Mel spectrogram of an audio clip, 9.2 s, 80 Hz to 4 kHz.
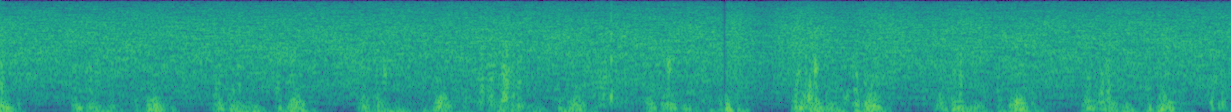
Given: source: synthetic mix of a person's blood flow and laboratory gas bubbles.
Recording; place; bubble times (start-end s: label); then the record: Doppler ultrasound of blood flow; precordium
4.55-4.63 s: bubbles
9.05-9.23 s: bubbles
From the record:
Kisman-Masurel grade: 122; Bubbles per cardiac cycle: 1 to 2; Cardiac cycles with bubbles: 10 to 50%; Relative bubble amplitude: moderate (0.250 to 0.450); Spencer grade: 2 (many but less than half of the cardiac periods contain bubble signals, singularly or in groups); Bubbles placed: anywhere in the cardiac cycle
